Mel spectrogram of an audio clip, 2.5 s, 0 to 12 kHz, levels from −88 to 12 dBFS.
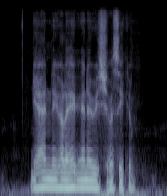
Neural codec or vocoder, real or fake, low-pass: autoencoder, 22.05 kHz, a latent of 192 numbers a frame, VITS, trained on many speakers; fake; 9.9 kHz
